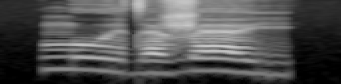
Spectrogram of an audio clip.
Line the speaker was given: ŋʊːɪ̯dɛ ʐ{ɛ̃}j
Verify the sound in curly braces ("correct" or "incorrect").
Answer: incorrect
